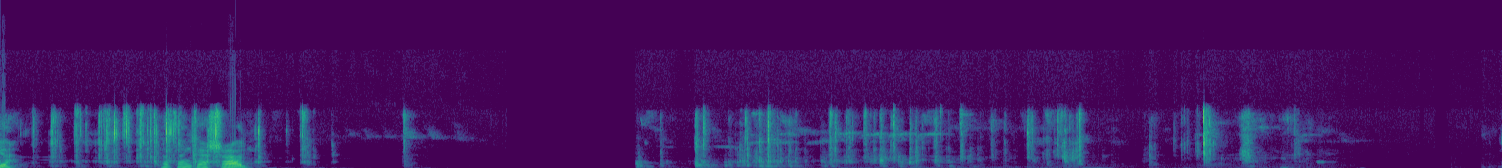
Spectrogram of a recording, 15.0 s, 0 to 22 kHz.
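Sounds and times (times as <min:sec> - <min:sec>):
plastic and metal parts rattling: 0:00.2 - 0:03.4, 0:07.0 - 0:12.3.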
